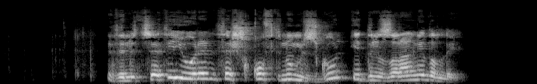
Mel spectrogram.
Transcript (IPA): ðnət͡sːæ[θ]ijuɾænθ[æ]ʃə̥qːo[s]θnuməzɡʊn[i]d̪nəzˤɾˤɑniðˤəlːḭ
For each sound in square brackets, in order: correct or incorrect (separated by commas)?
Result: correct, correct, incorrect, correct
